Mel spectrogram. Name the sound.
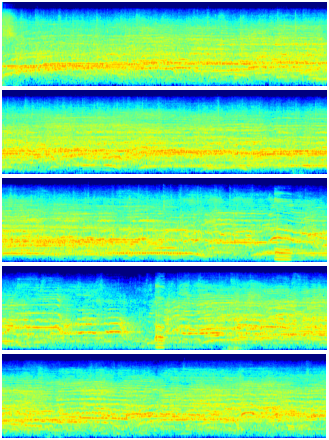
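graduation audience applauding and cheering for lecturers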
